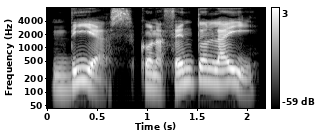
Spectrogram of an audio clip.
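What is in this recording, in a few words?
"DÍAS", Spanish; mekanta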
